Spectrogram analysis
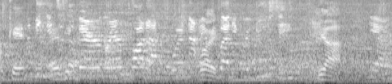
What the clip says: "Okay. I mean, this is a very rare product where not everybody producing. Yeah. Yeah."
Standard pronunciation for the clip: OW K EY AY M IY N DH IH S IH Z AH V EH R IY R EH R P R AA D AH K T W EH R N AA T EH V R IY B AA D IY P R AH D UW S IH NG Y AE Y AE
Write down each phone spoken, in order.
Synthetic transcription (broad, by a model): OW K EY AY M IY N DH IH IH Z AH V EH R R EH R P R AA D AH K T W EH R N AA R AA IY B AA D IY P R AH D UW S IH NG Y AE Y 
